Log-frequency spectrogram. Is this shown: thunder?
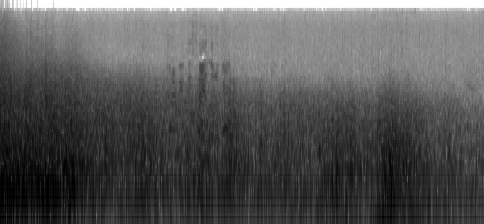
yes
